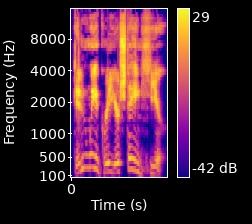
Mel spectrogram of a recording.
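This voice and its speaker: A man's voice: high voice, big pitch swings, measured pace, pushed and bright, slight background noise, pitched above the performer's own voice, exaggerated voice. A man voicing a stern, bossy young male vigilante who gives orders and gets exasperated.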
